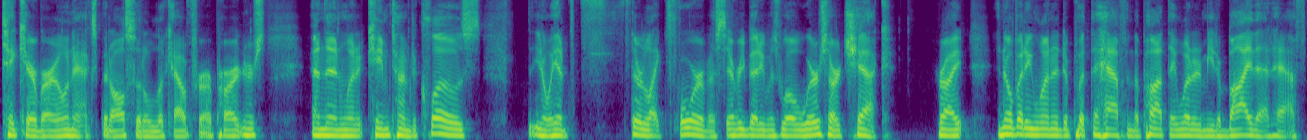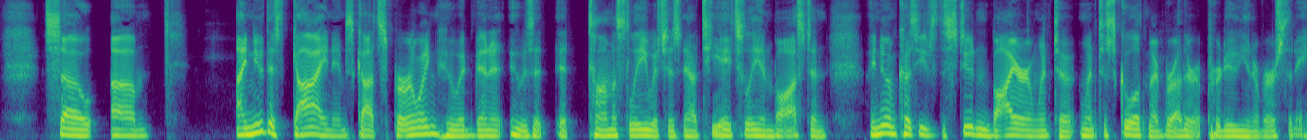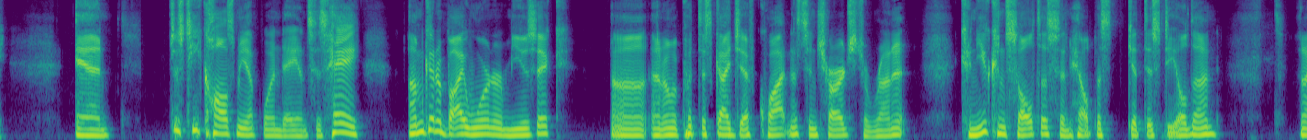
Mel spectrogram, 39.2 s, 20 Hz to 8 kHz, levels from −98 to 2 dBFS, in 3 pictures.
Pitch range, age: 120-145 Hz, 50-69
